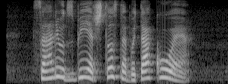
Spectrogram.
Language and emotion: Russian, positive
